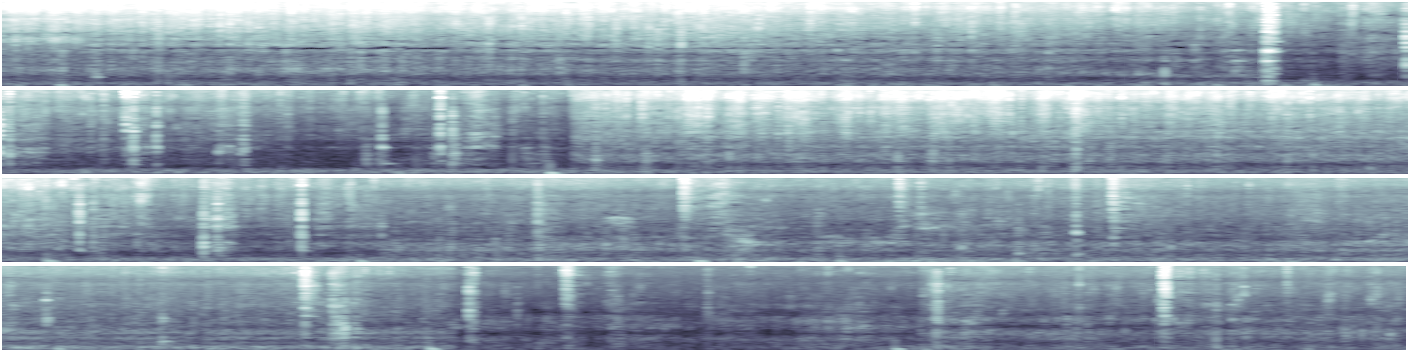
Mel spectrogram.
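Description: Sardines in tomato sauce with onions sizzling and frying in a metal mess tin over a portable gas stove, loudest at the start and dying down, with scattered sharp clicks.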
